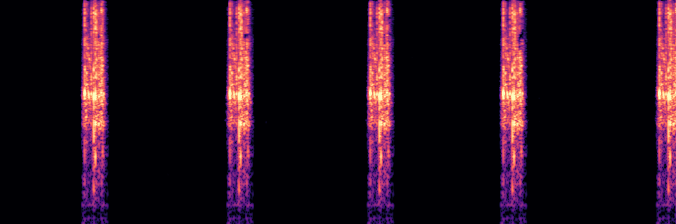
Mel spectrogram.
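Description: Camera shutter click sound effect, heard five times about a second and a half apart, with dead silence between the clicks: the signal of screenshots being taken.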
